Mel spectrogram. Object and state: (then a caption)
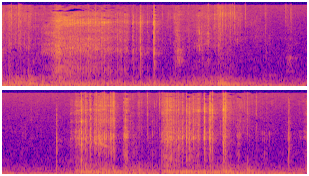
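Soap bar being shaved. A metal blade scrapes and shaves the surface and edge of a solid, hand-sized pink bar soap, held by fingers with dark painted nails, peeling it into curly flakes. Soft, crunchy, tearing scrapes come in bright bursts with a low rumble underneath and a few sharp clicks. The sound dips quiet in the middle before another run of scraping.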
